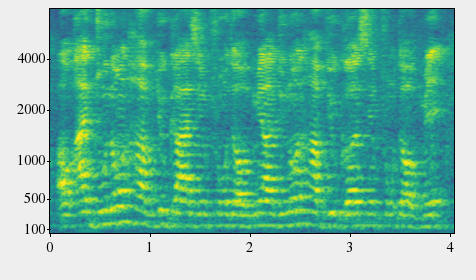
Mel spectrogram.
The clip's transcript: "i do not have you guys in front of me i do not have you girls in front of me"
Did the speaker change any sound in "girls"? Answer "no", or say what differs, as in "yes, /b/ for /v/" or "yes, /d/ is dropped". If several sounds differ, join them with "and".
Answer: yes, /l/ is dropped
